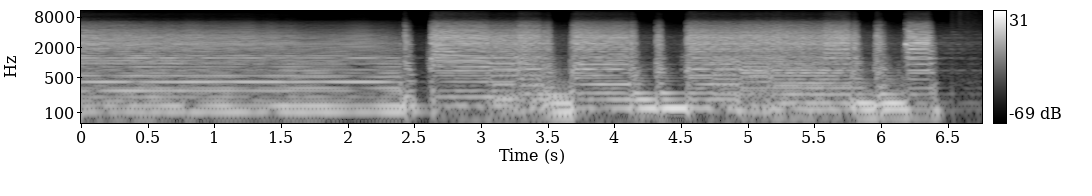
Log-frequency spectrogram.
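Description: Distorted electric guitar through an amp, miked with ribbon microphones and played with P90 pickups, rings out in loud sustained chords with two brief breaks, then cuts off near the end.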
